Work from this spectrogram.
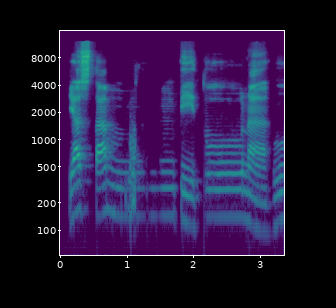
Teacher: bacaan iklab. Nunnya dibaca mim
